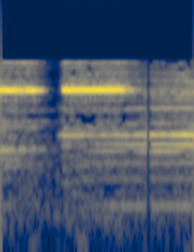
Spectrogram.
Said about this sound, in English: I waited for the whistle to signal all clear.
